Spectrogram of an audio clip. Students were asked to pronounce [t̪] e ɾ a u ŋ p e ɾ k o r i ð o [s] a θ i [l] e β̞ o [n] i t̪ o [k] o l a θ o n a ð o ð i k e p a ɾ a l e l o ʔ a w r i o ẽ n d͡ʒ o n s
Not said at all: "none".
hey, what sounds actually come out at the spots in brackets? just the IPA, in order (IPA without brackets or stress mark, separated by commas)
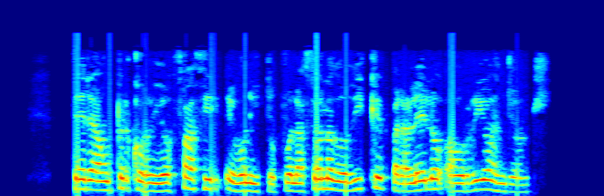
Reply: t̪, f, l, n, p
